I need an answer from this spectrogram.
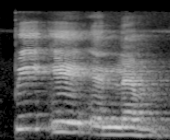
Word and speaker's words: palm: b-a-l-m it is bomb p-a-l-m it is palm even a level between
